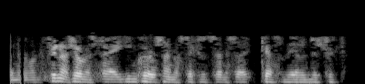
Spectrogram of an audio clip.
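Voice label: Police Department Dispatch, scanner; TOPAZ Regional Wireless Cooperative (TRWC) - Mesa Simulcast; Mesa PD; 4 Superstition Dispatch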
